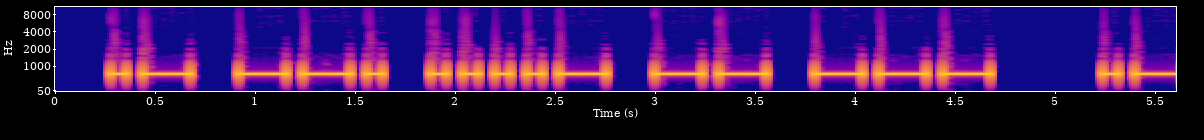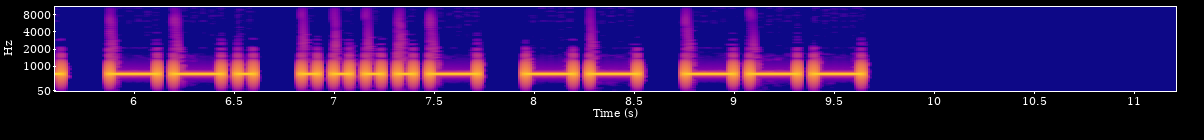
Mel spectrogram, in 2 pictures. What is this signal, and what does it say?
Morse code, heard as a keyed tone, about 15 wpm, 700 Hz. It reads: AG4MO AG4MO
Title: SOTA QSO Practice 15wpm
